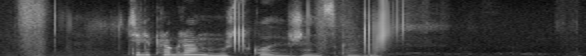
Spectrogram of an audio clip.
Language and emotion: Russian, sad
